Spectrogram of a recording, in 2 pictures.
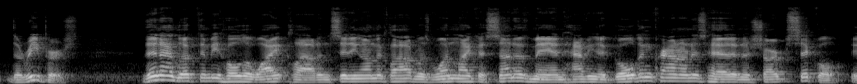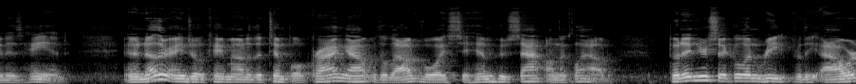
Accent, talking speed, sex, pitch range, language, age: American, 230 wpm, male, 110-140 Hz, English, 40-59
